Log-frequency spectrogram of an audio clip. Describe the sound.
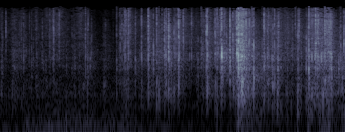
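A pack of UFC trading cards is ripped open with a crinkling, papery tear. Soft rustling at first swells into louder crackles of the wrapper, and no voices are heard.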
